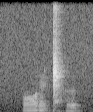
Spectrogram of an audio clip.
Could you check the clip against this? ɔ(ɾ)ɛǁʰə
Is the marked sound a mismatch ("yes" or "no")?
no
